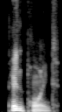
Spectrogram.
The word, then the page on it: pinpoint: American English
